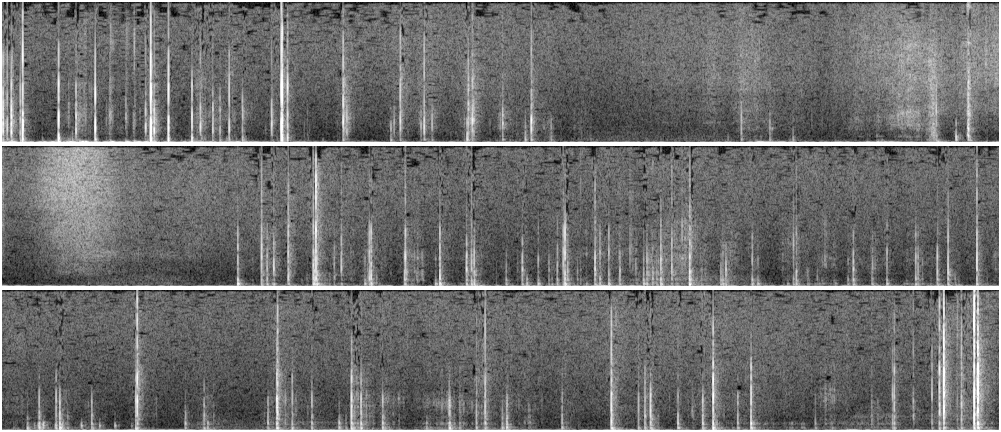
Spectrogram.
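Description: Long nails scratch and tap the sides and top edge of a hollow pink glossy PVC Ted Baker cosmetic bag held upright. Rapid, irregular dull clicks and soft scratching are heard, louder at the start, thinning out briefly, then continuing as a steady patter of short taps.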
